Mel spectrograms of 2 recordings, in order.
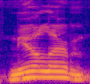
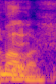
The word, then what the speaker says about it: Mueller: Mueller is, how do you say his name? Mueller. – Okay. Mueller. Yeah.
